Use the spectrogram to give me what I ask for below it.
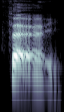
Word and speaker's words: feuille: Donc après en fait, on a [œ] bien ouvert : [œ], [œ]. Et on termine par [j]. [j]. Donc FEUILLE .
